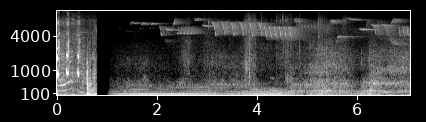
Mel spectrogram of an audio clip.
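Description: Songbird singing fast trilled phrases of high, rapidly repeated notes that step down in pitch, over a low steady hum.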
